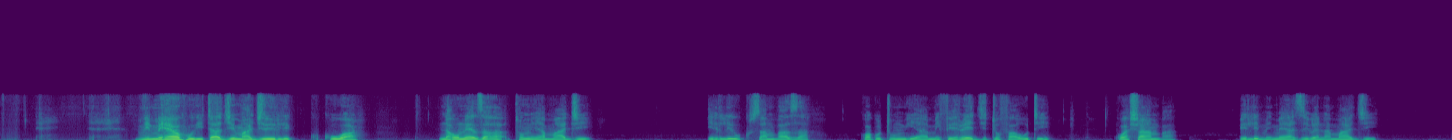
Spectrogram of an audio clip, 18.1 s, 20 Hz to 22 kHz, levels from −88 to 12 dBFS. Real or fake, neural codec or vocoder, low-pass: fake; codec, 16 kHz in and 24 kHz out, 0.6 kbps, FocalCodec, streaming, 4096 codes; 7.2 kHz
